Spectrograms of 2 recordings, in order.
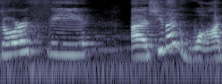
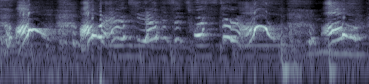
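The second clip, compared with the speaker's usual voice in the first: Dorothy voice. Retold or imitated. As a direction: shout it high like panicked Dorothy. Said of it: "do you want me to do how she did".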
